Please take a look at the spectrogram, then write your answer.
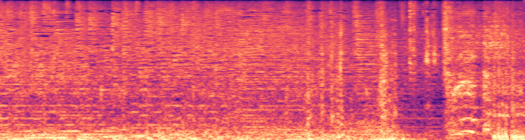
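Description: A new car's engine starts up and runs with a steady, loud mechanical rumble, changing briefly near the end as it keeps idling. No one speaks.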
